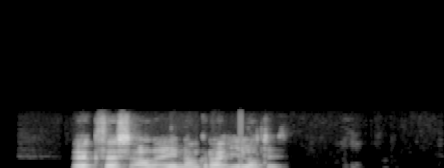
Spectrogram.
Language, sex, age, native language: Icelandic, male, 50-59, Icelandic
